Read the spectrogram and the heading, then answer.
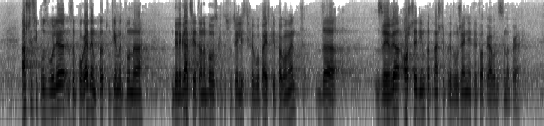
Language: Bulgarian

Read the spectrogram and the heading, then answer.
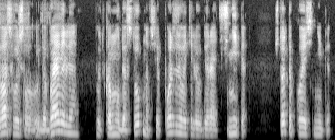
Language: Russian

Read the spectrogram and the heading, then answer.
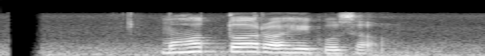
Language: Nepali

